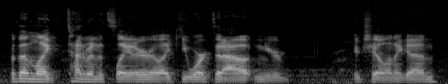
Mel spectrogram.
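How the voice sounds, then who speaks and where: A man's voice: fairly low pitch, flat delivery, measured pace, pushed and bright, slight background noise. A young man with a Midwestern accent chatting casually and nostalgically while streaming a game, swearing and laughing now and then. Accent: Midwestern American. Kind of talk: casual gameplay commentary.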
